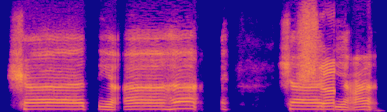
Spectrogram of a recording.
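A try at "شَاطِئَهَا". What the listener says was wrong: T-nya pendek. A-nya pendek. Sya sama H yang panjang. Iya, A-nya jangan ke ain ya.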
